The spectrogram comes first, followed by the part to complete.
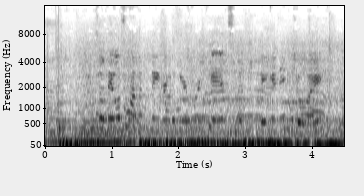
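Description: Noisy open-air amusement-park ambience: people's voices and music over a heavy, continuous low rumble.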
